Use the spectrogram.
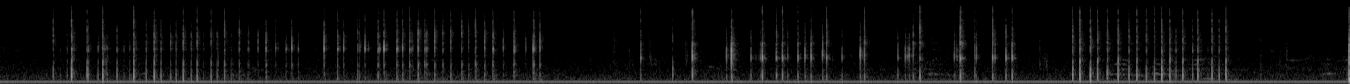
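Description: A hand-sized hollow plastic egg with a clear dome and a brown base is held in both hands and tapped with fingertips and nails. Quick bursts of sharp, dry clicking taps come in clusters separated by short pauses, over a steady low hum.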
